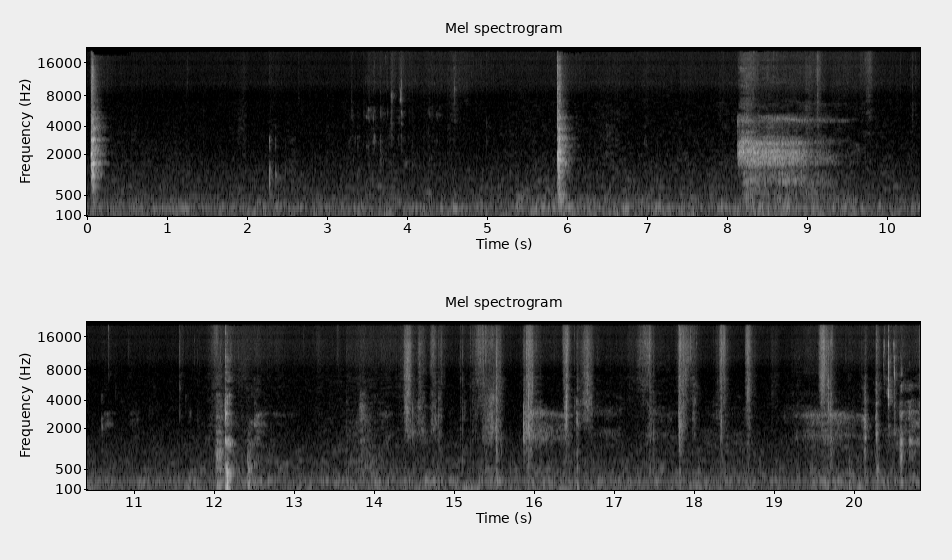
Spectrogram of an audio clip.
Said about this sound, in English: But I am going to flip some cards.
